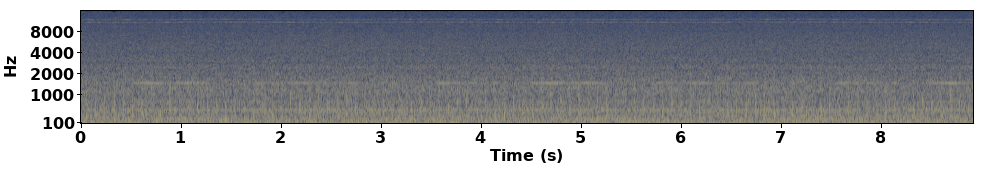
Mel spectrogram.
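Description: Huey helicopter in the DCS flight game, a dense, steady engine-and-rotor drone that holds at constant loudness throughout, with no voices over it.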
